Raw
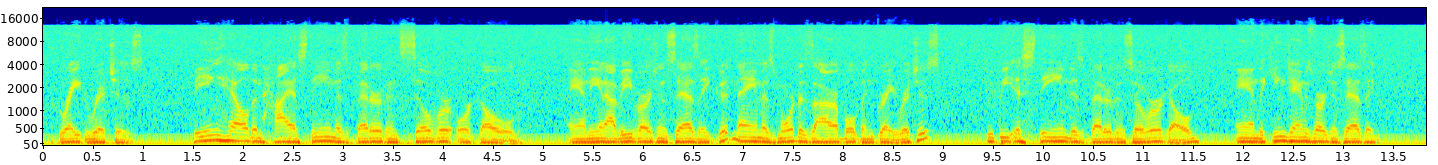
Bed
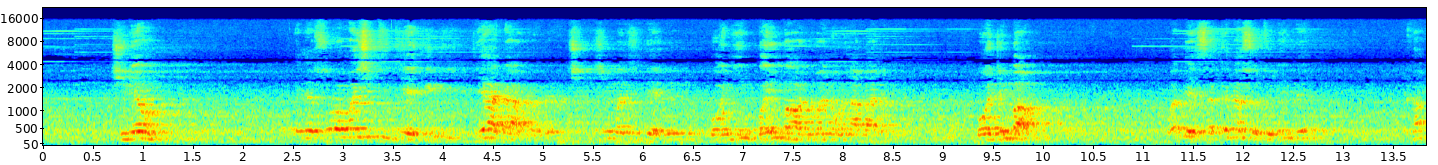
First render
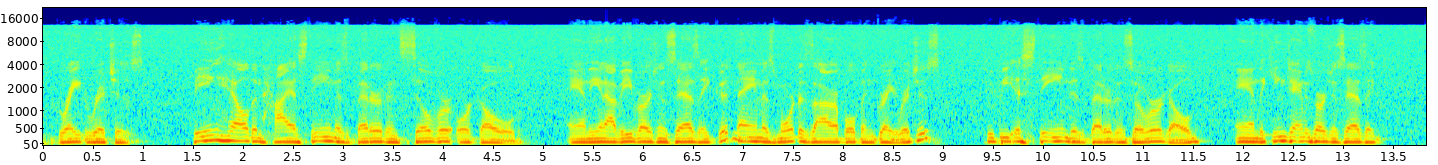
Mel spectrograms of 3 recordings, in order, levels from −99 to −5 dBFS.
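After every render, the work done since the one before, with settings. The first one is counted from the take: de-hum 60 Hz, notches 5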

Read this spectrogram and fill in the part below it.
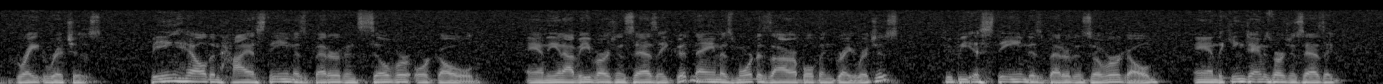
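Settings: noise reduction 12 dB, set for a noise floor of -40 dBFS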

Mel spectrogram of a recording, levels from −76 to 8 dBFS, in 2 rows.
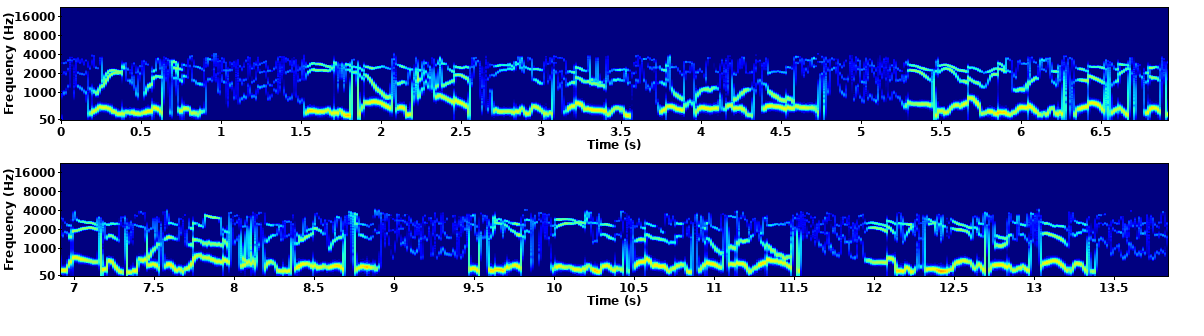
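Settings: formants replaced by sine waves; vibrato with a chosen wave saw down 5.3 Hz, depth 160 cents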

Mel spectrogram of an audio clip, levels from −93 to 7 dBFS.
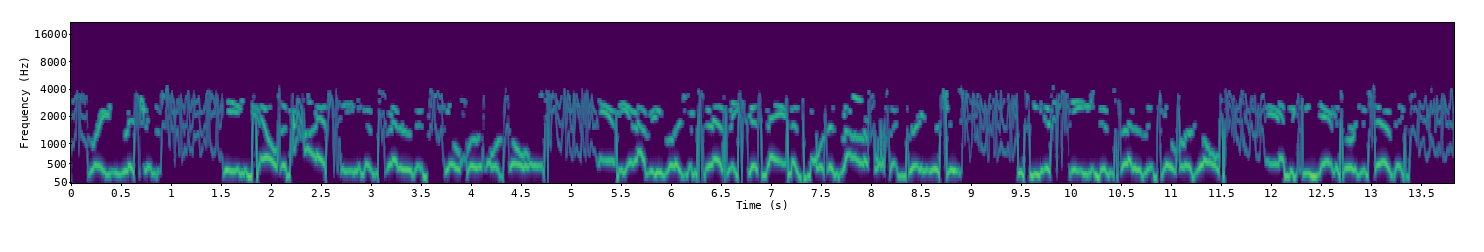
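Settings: spectral gate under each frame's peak -20 dB strong; treble shelf 2.6 kHz +9 dB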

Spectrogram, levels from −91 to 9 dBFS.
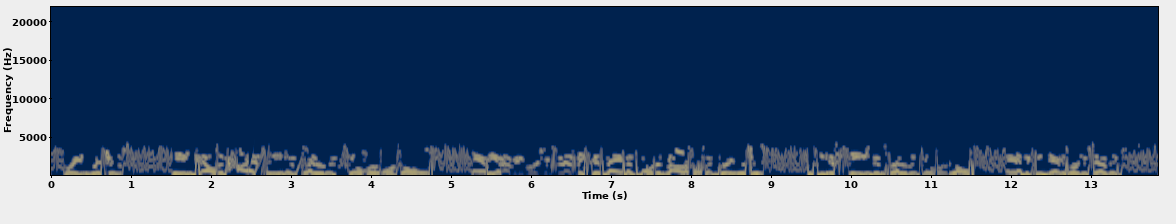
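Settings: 2.46–3.69 s: phase dispersion highs, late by 96 ms, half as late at 1.9 kHz; 5.62–6.60 s: high-pass 1.5 kHz 24 dB/octave; 10.63–11.23 s: fade out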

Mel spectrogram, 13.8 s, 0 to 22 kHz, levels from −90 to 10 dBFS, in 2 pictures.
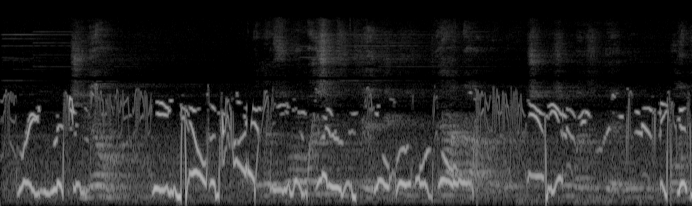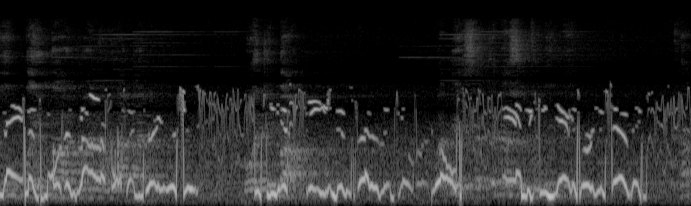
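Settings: add bed -15.5 dB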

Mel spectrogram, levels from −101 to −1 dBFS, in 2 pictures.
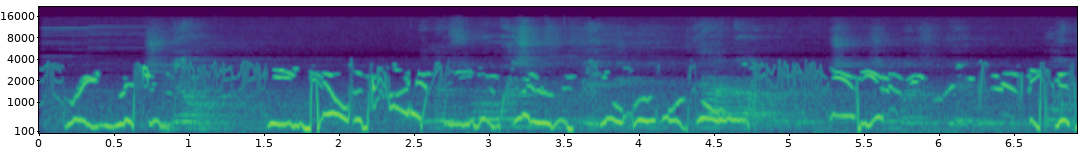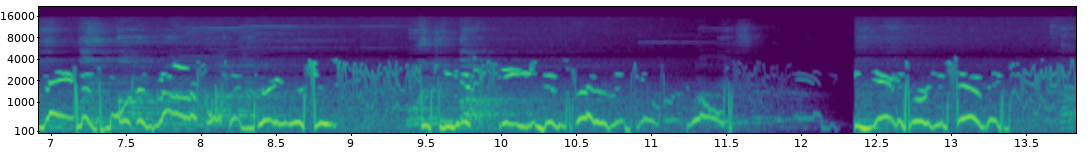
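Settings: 10.46–12.35 s: studio fade out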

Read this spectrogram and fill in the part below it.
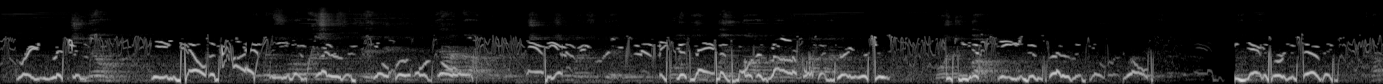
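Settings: trim +4 dB

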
